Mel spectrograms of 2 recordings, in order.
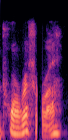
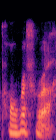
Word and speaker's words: Porifera: The first one, Porifera, you know a word that sounds similar to that, porous. So it's called Porifera.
